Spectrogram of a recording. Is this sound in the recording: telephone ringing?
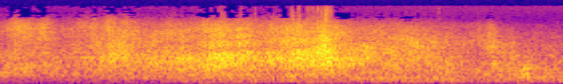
no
